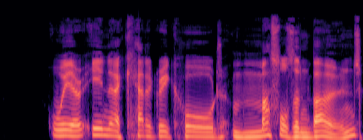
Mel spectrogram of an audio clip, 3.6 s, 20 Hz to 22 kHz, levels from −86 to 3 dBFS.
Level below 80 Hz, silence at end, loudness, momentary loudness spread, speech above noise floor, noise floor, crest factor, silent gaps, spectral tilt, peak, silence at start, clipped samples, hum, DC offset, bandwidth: -60 dBFS; 0 s; -18 LUFS; 5 LU; 45 dB; -62 dBFS; 18 dB; none; -6 dB/octave; 0 dBFS; 0.55 s; under 0.1%; none; under 0.1%; 13.5 kHz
